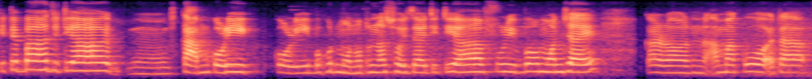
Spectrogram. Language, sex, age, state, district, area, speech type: Assamese, female, 30-45, Assam, Kamrup Metropolitan, urban, spontaneous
